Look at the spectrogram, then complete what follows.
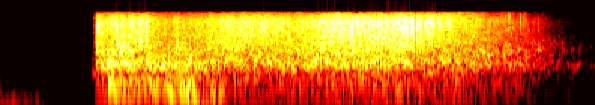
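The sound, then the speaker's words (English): A big, loud splash of Bagheera the panther and Baloo the bear jumping into a river, bursting in suddenly after a brief quiet, then a rush of churning, sloshing water that fades out over a couple of seconds. “Bagheera and Baloo jump into the river.”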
